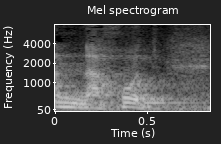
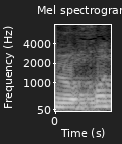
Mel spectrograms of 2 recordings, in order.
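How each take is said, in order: First: The word has an older, classical pronunciation. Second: The word has its present-day pronunciation. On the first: This is how the poet apparently said it. "مولانا ظاهرا نخود تلفظ میکرده" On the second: This is how people say it today. "ما امروز نخود تلفظ میکنیم"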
